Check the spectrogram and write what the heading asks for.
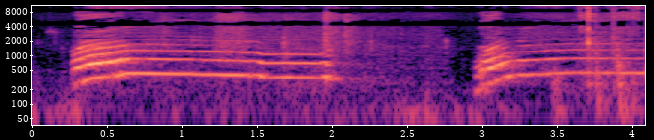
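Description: Domestic cat yowling at another cat in a face-off, the aggressive caterwaul of a cat fight about to start. Two long calls: the first rises, holds and steps down in pitch, ending about two seconds in; the second starts about three seconds in and is still going at the end.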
